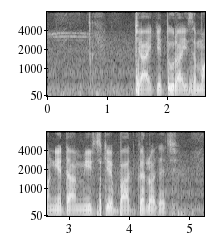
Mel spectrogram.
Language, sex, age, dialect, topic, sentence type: Maithili, male, 41-45, Angika, agriculture, statement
